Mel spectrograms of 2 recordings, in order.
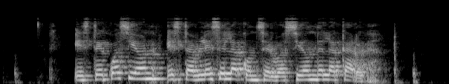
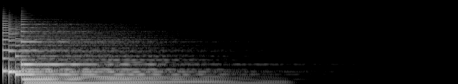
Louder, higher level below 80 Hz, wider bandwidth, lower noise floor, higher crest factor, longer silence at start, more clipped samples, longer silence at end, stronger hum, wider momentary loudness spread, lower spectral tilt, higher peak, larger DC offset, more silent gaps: first, -16 LUFS vs -21 LUFS; second, -50 dBFS vs -32 dBFS; second, 9.6 kHz vs 13.5 kHz; second, -43 dBFS vs -88 dBFS; second, 12 dB vs 20 dB; first, 0.75 s vs 0 s; neither; second, 0.3 s vs 2.3 s; neither; second, 11 LU vs 23 LU; about the same, -4 dB/octave vs -4.5 dB/octave; about the same, -4 dBFS vs -4 dBFS; neither; neither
